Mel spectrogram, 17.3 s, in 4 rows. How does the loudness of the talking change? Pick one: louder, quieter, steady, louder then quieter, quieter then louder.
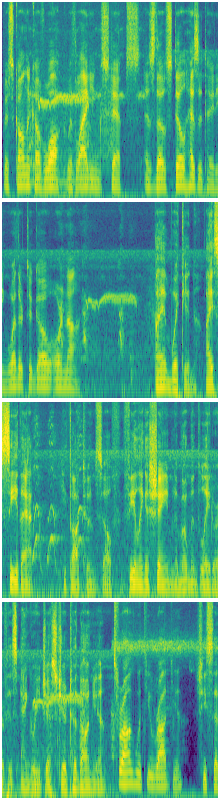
steady.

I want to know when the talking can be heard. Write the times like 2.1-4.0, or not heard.
0.0-5.8, 7.3-17.2.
